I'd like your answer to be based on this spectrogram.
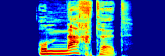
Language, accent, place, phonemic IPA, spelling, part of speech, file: German, Germany, Berlin, /ʊmˈnaχtət/, umnachtet, verb / adjective, De-umnachtet.ogg
- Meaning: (verb) past participle of umnachten; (adjective) confused, demented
